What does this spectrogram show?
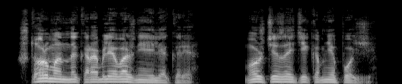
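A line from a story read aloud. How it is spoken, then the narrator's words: Stern. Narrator (Russian): Дезасар строго сказал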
